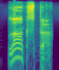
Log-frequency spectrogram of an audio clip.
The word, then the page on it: larkspur: British English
